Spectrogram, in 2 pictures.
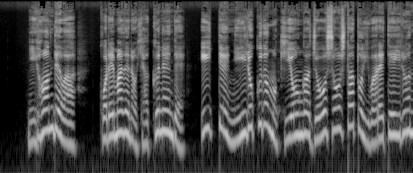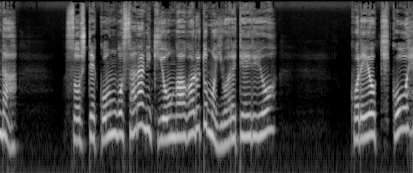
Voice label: japanese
